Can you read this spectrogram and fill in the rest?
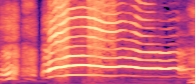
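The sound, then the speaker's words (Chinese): A woman lets out a terrified scream: one loud, piercing, high-pitched cry held for over a second at a steady pitch, with brief short vocal sounds just before and after it. “正想赶快上楼回到伊丽莎白身边，却在这时听到了伊丽莎白凄厉骇人的尖叫。”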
